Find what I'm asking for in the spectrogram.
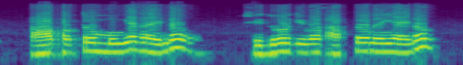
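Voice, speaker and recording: Performing a cartoonish character voice, the speaker talks at a high pitch and a fairly quick pace. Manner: blunt, needling.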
